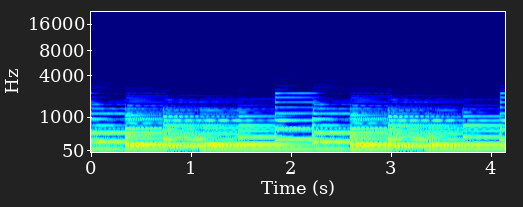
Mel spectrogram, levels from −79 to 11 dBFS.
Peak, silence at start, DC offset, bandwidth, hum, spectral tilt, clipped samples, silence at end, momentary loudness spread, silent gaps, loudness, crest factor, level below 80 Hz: -14 dBFS; 0 s; under 0.1%; 2.7 kHz; none; -12 dB/octave; under 0.1%; 0 s; 4 LU; none; -27 LUFS; 12 dB; -44 dBFS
